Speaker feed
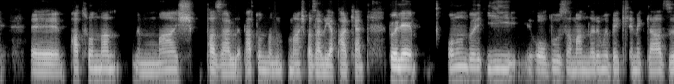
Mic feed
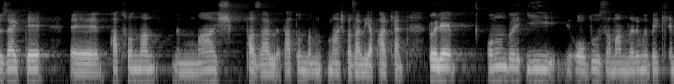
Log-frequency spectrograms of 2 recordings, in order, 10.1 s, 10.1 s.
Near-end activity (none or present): none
